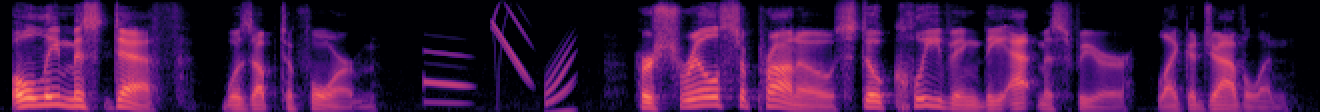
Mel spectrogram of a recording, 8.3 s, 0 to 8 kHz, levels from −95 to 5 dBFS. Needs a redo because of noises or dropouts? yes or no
yes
